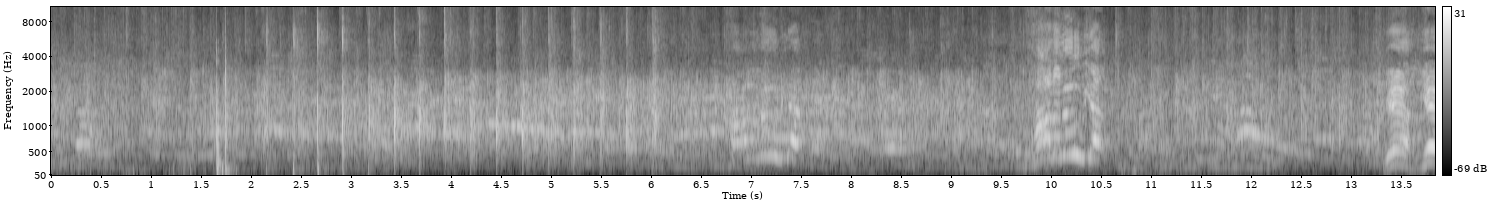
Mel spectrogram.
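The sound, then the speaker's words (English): An audience at a worship service claps their hands in a quick, steady rhythm of sharp, loud claps, then keeps applauding as voices call out and speak over the clapping. “You ought to clap your hands, lift your voice.”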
